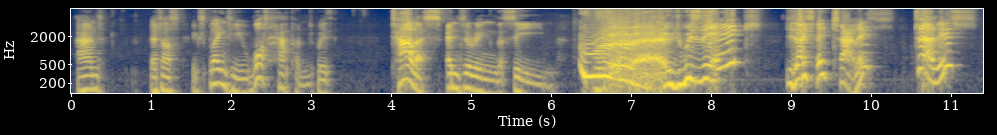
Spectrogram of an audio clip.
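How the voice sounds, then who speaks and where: A man's voice: a little high, very animated, slow, pushed and bright. A man hosting a casual, playful tabletop role-play recap in a jokey, hammy way. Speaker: host and game master recapping a tabletop role-play story. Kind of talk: casual, jokey story recap for a video audience.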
